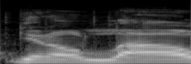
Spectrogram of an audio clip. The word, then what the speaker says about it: Laos: I would always pronounce the S when saying Lao. Yeah, Lao was pronounced Laos for a long time, sadly, during the Vietnam War.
